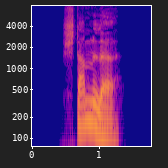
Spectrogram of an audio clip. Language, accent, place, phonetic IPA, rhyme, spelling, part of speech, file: German, Germany, Berlin, [ˈʃtamlə], -amlə, stammle, verb, De-stammle.ogg
- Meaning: inflection of stammeln: 1. first-person singular present 2. first/third-person singular subjunctive I 3. singular imperative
